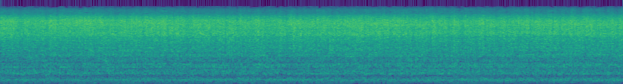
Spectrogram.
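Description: Steady hubbub of a large crowd of spectators, with no single voice or event standing out.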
